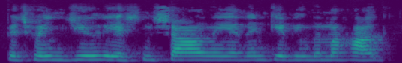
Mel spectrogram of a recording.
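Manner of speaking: ordinary delivery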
